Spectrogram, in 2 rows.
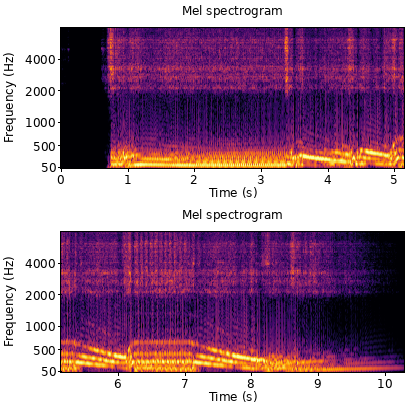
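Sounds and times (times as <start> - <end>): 
V8 engine: 0.7 - 10.2.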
